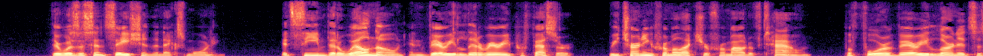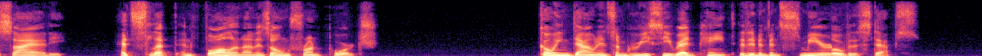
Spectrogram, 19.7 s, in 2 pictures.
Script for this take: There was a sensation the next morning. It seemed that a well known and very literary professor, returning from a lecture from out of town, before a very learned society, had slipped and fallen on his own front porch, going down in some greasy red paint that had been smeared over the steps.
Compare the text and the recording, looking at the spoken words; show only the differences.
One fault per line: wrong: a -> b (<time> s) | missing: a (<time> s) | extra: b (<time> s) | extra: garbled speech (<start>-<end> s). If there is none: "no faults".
extra: been (17.5 s)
